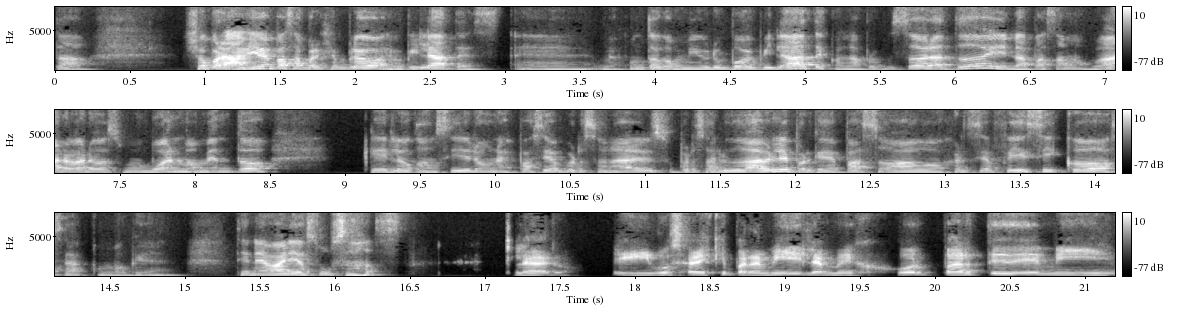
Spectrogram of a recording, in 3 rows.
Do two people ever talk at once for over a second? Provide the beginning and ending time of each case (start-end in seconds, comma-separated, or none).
none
